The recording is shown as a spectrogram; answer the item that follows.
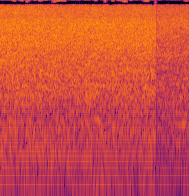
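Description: A steady, even hiss with no separate events.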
